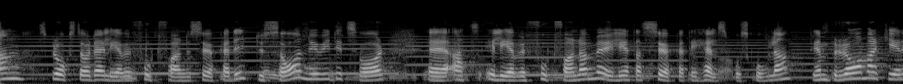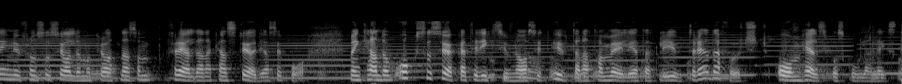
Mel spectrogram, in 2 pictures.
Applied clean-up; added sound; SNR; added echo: none; Bowed string instrument; 14 dB; none.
